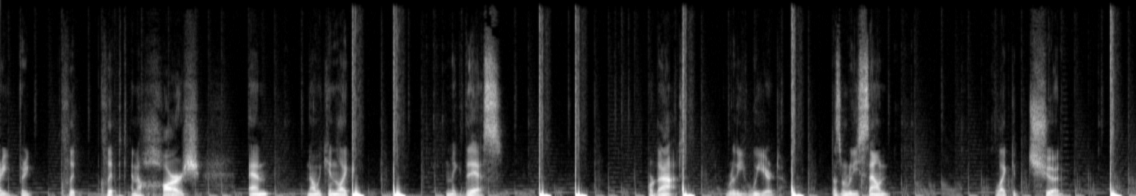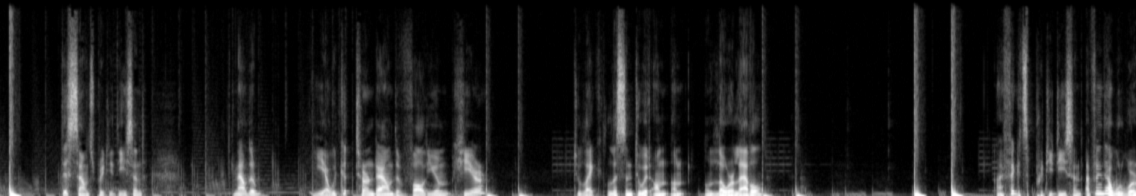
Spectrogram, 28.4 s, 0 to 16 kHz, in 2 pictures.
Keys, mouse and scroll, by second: 2.5-4.1 drag, 5.7-7.1 drag, 8.1-8.8 drag, 9.6-10.3 drag, 11.5 click, 12.3 right click, 12.7 right click, 13.6-14.3 drag, 18.7 click, 25.1-25.8 drag.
